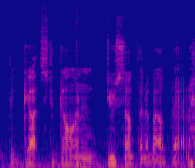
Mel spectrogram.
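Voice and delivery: usual speaking voice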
